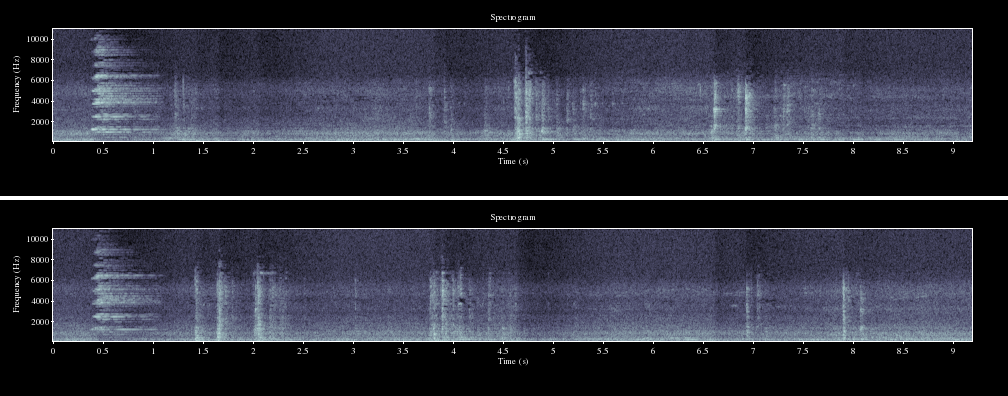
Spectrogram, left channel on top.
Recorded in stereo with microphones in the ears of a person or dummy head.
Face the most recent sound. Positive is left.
turn(degrees=25)  # may be behind; listen again after turning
